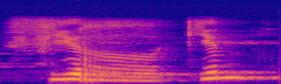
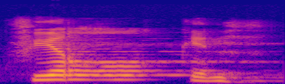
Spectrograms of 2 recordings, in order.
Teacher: Rnya boleh tipis, boleh tebal.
